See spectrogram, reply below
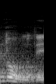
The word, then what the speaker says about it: догматы: По-моему, по-русски правильно говорить догматы, если не ошибаюсь. Вот я даже специально узнавал. Ну, можно догматами.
